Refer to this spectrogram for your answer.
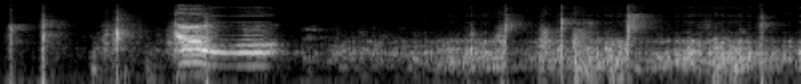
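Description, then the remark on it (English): Several sharp, snapping gunshots crack out at irregular intervals, one shot knocking a gun out of a man's hand, one followed by a brief whining, ringing burst, over a low murmur of muffled voices and commotion. “Nice shooting, Ryder. Knocked back his gun right out of his hand.”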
